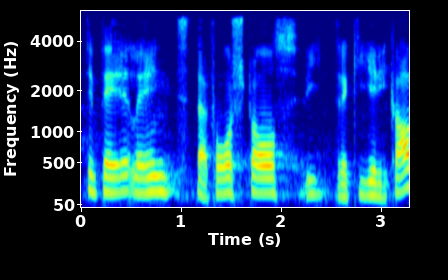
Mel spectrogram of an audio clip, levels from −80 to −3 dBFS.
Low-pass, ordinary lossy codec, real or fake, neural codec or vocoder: 5.4 kHz; none; fake; codec, 16 kHz, 0.8 kbps, ZipCodec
